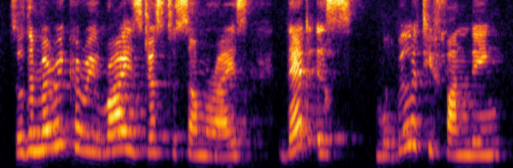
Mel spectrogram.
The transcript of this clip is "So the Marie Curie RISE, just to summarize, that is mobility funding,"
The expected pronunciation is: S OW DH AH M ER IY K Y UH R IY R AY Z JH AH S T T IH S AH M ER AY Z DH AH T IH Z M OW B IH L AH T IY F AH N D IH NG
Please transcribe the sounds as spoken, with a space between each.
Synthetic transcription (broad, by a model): S OW DH AH M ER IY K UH R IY R AY Z JH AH S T T IH S AH M ER AY Z DH AH T IH Z M OW B IH L AH T IY F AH N D IH NG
